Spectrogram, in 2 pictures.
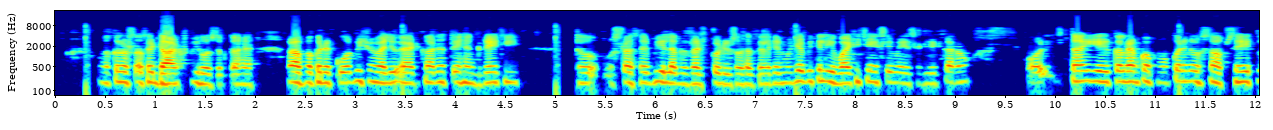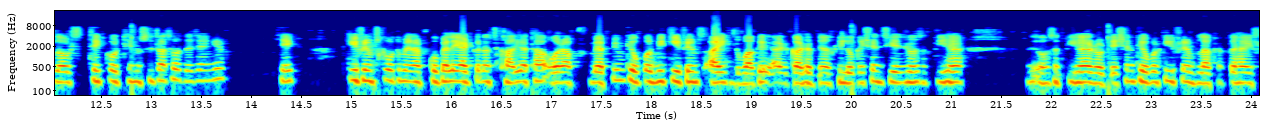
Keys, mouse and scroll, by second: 5.5-7.3 drag, 8.5 Delete, 11.1 click, 12.8-21.6 drag, 21.6 ctrl+z, 22.5-24.0 drag.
